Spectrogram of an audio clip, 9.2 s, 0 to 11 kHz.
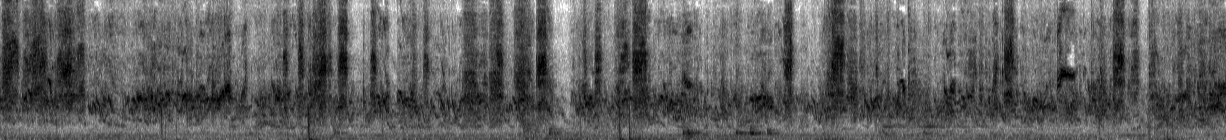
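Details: Budgie colony in an aviary, 22 June 2025, with a lively mix of high chirps, squawks and warbling from many birds. The chorus rises and falls in short waves, with occasional sharp clicks.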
